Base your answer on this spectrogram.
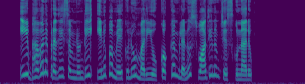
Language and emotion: Telugu, neutral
